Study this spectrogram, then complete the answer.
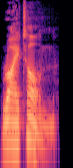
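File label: "right on", British English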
